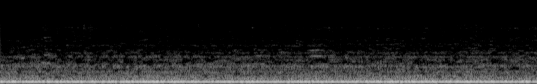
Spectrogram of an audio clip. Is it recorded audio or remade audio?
recorded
